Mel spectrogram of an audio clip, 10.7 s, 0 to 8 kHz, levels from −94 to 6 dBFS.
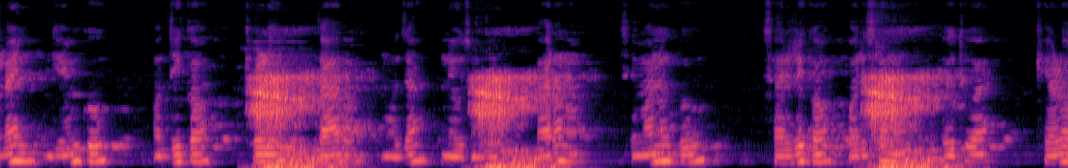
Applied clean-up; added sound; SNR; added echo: classical method WPE with log-MMSE.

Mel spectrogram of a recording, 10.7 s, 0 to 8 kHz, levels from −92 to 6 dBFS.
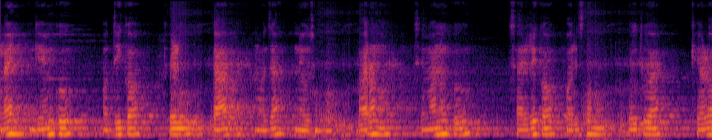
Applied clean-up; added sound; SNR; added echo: neural separator model SepFormer DNS4.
